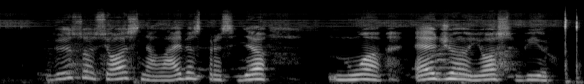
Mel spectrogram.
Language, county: Lithuanian, Kaunas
